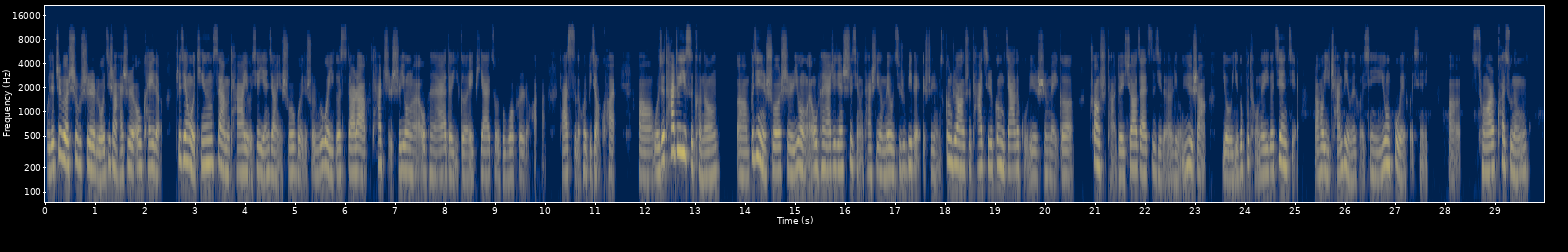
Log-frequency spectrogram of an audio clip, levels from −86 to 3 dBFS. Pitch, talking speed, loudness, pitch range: 185 Hz, 365 characters per minute, -33 LUFS, 170-205 Hz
